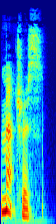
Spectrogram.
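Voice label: "mattress", British English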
